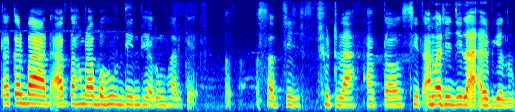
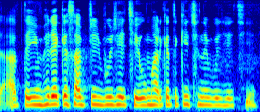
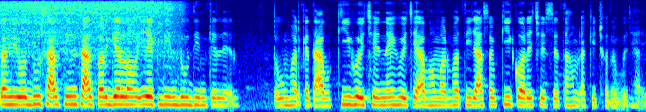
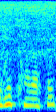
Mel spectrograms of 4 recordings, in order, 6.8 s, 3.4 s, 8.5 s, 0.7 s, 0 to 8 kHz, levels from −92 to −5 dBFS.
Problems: background conversations at intervals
